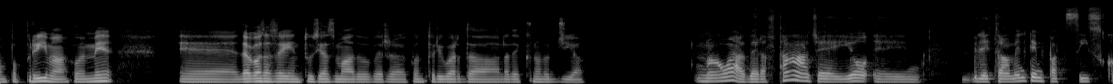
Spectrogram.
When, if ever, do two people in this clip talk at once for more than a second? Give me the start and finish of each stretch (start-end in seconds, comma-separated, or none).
none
